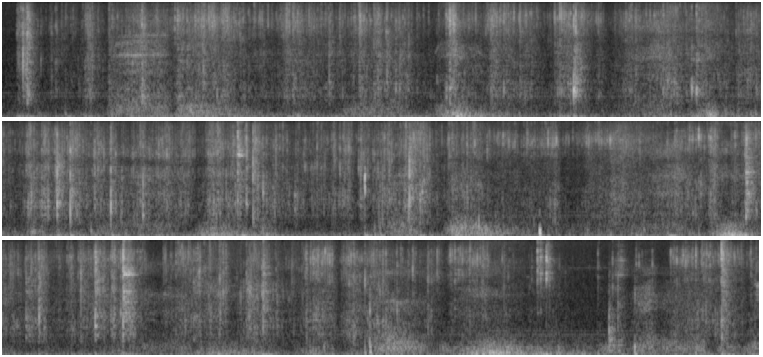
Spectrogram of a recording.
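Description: Clear plastic packing wrap crinkling and crackling as it is pulled and torn off a boom stand's tubes, with many small clicks and rustles.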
